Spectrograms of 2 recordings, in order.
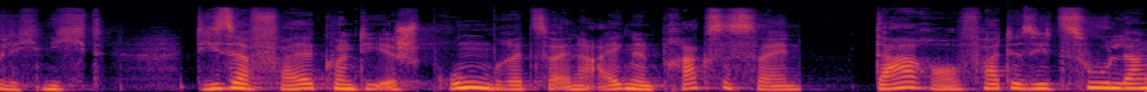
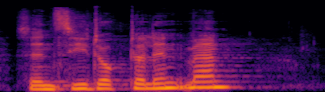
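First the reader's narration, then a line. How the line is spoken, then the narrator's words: Shouting over noisy crowd. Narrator (German): rief er ihrem tosenden Regen entgegen, um das Rufgewitter der Reporter zu übertönen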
